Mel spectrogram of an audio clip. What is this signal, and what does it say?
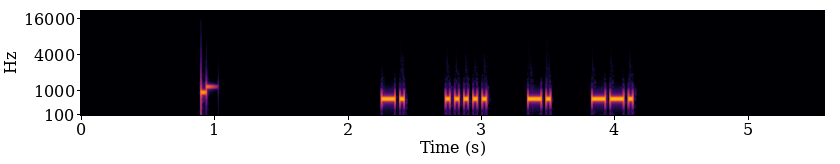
Morse code, heard as a keyed tone, about 36 wpm, spaced as for 20 wpm, 700 Hz. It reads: N5NG
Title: USA Call Signs - 4 Characters - 3x Character Spacing - 35wpm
